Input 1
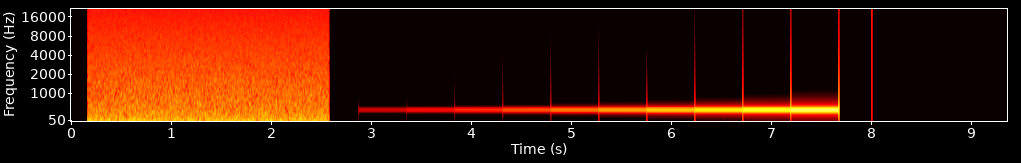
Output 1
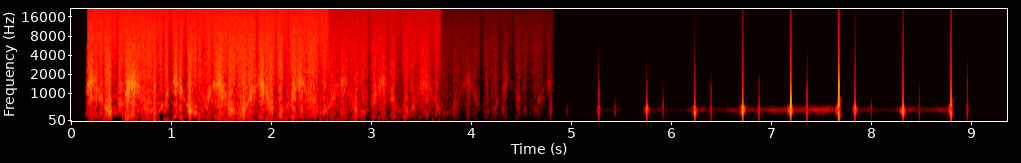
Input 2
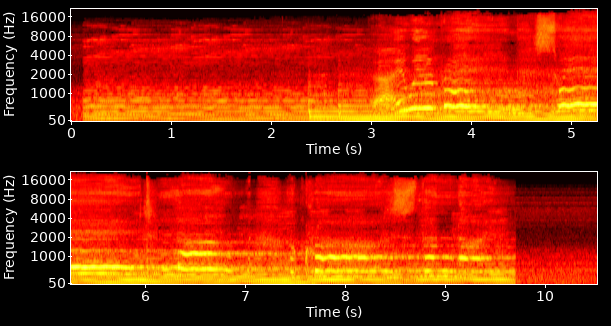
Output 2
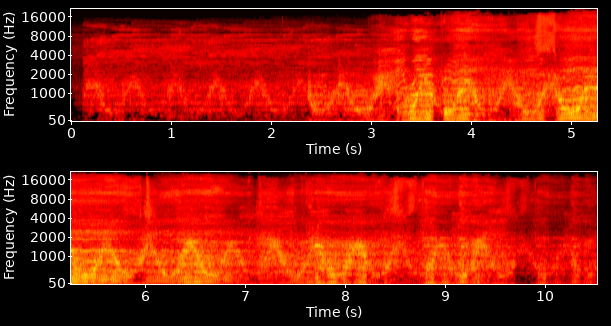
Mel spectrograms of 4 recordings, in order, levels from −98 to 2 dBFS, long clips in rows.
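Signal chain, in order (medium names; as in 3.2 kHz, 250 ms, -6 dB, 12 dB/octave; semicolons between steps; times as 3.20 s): spectral gate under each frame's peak -20 dB weak; feedback delay 1123 ms, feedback 15%, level -9 dB; sweeping bell 2.4 Hz 320–1500 Hz +10 dB; trim -1.5 dB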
